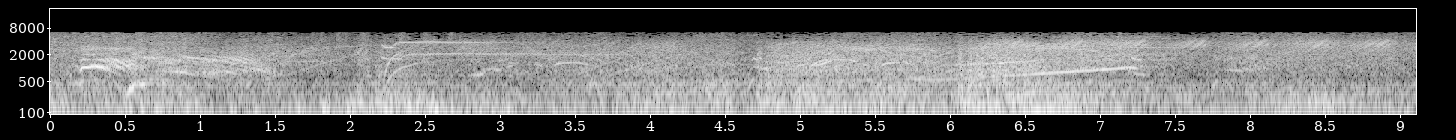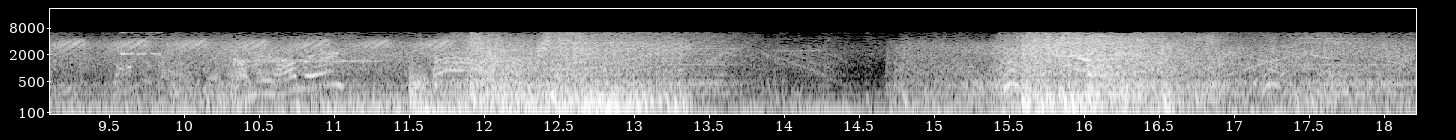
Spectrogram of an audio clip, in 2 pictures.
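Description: Energy blasts whoosh and crackle in a fighting game.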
